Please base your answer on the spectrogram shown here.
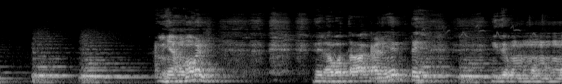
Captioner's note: speaks with a trembling voice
